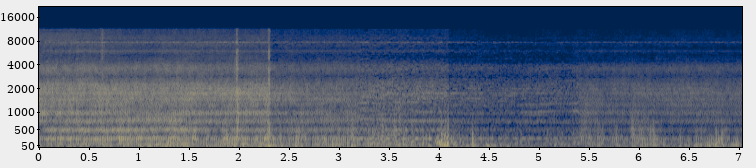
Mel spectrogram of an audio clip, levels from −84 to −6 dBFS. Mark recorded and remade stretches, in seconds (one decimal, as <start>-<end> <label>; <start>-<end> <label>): 0.0-3.2 remade; 3.2-5.4 recorded; 5.4-7.0 remade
